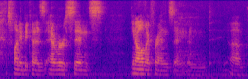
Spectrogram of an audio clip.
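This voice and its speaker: In a Filipino American accent, a man talks at a fairly slow pace with medium pitch. His intonation is monotone and flat, and room echo can be heard. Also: big swings in loudness. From Philippines, Negros Occidental (moved to US at 14-15). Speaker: physical therapist. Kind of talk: interview.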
